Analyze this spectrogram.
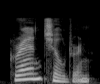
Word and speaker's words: grandchildren: but it's so dirty the letter D is silent in the following words read them as you repeat them during the pauses Wednesday grandfather grandmother grandchildren hankerchief practice in context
